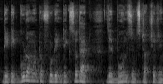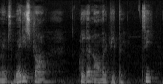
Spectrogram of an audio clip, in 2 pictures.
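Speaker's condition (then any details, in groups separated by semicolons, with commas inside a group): No condition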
